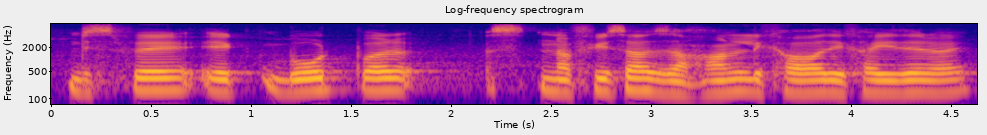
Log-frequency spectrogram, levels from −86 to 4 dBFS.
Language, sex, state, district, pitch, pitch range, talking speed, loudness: Hindi, male, Uttar Pradesh, Lalitpur, 155 Hz, 150-165 Hz, 170 wpm, -15 LUFS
